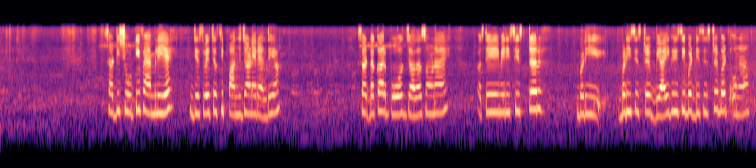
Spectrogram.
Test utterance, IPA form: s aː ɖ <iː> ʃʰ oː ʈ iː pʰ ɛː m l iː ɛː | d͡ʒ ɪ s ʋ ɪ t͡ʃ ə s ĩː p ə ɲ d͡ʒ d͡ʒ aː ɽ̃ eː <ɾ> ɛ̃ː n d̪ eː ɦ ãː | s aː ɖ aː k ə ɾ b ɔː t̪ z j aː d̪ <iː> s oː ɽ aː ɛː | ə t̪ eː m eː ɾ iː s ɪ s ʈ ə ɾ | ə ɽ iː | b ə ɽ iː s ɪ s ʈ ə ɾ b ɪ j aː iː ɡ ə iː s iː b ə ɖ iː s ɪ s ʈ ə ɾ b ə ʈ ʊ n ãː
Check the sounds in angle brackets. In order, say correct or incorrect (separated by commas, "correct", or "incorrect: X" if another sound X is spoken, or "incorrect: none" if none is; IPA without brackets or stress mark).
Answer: correct, correct, incorrect: aː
